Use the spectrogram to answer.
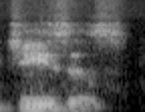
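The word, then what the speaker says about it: Jesús: What's the one that's spelled like Jesus? Jesus. Jesus. No, I don't see how you get Jesus out of that spelling. Jesu, because the J is an H.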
